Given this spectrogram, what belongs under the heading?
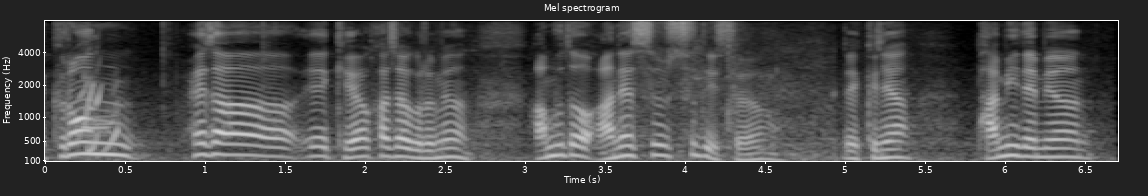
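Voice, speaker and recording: A man in his thirties giving a storytelling lecture to an audience, lively and acting out scenes with sound effects. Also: on the high side. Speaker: celebrity lecturer.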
